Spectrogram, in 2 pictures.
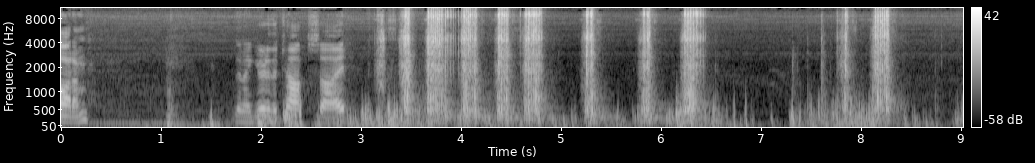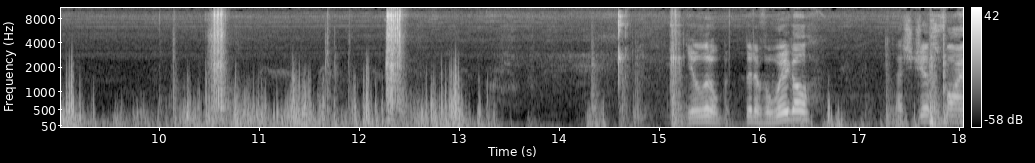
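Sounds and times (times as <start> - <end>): impact driver rattling on metal: 3.1 - 6.6, 7.4 - 8.6, 10.0 - 11.0, 11.6 - 12.6.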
